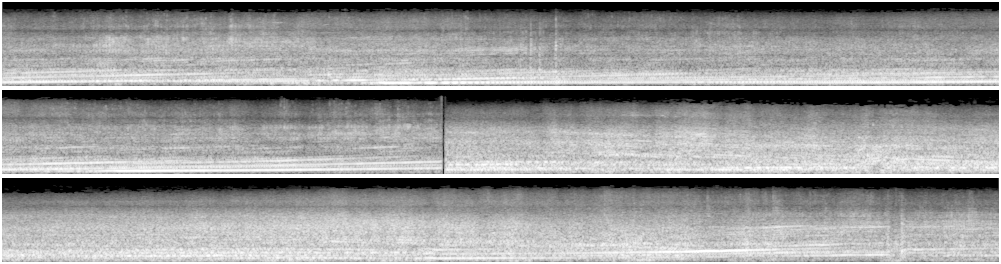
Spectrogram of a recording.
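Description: Race car engines roar loudly and rise in pitch as they accelerate through gear changes.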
